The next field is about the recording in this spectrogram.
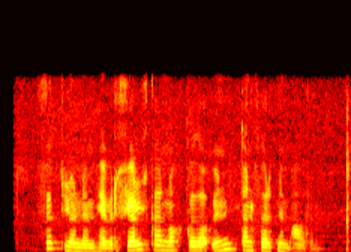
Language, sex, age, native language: Icelandic, female, 40-49, Icelandic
